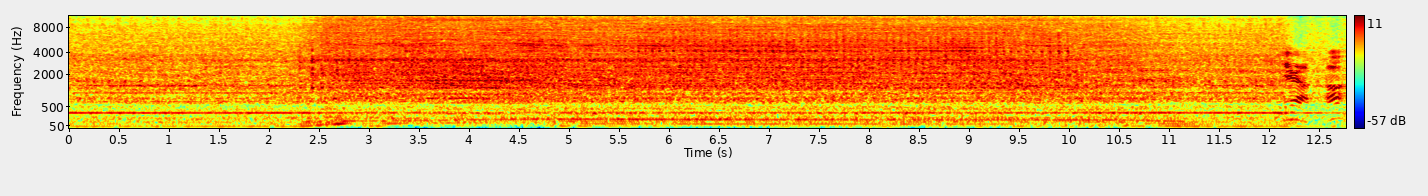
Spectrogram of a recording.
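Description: Jeep engine idling after a crank sensor repair, a steady low rumble with a constant hum, close and even, with brief handling noise near the end.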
